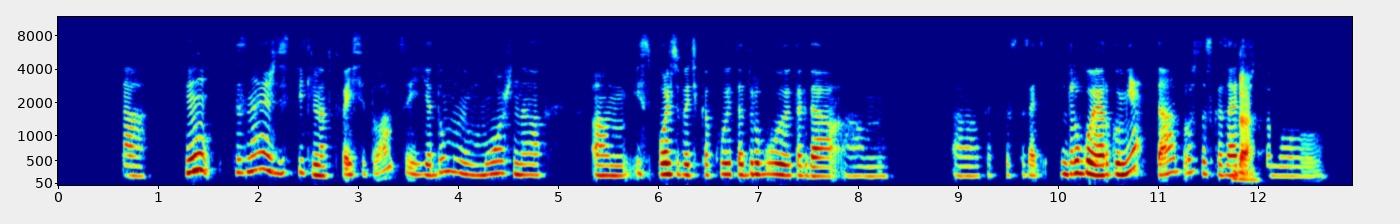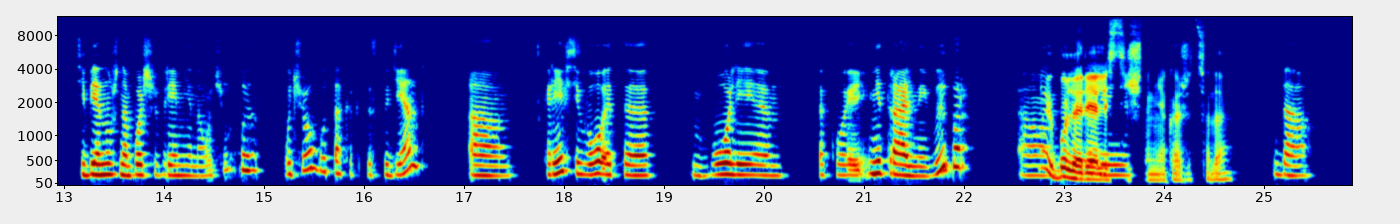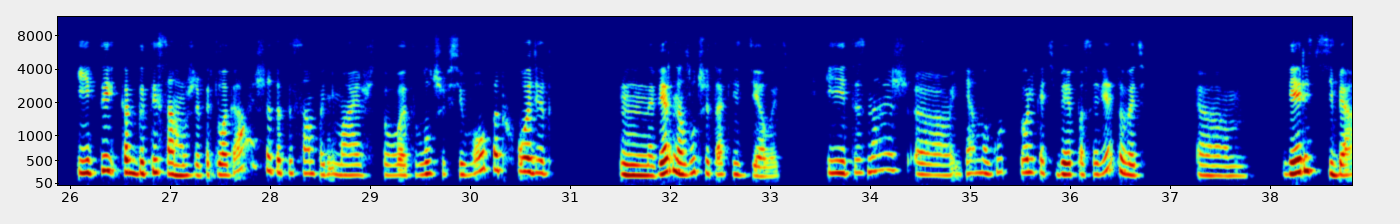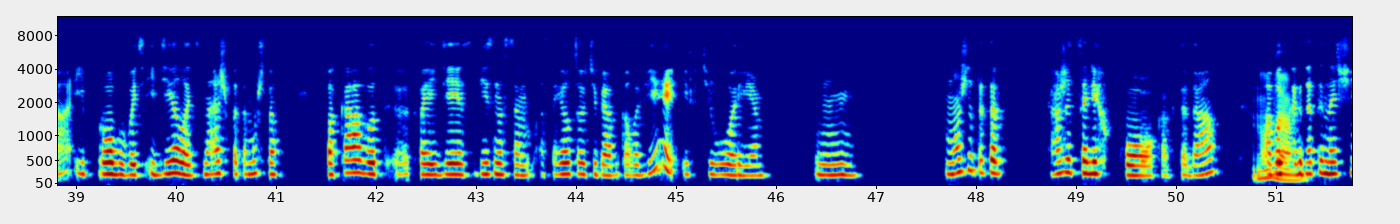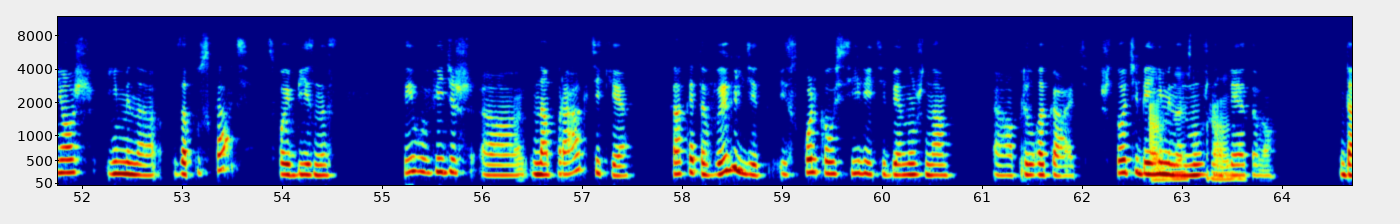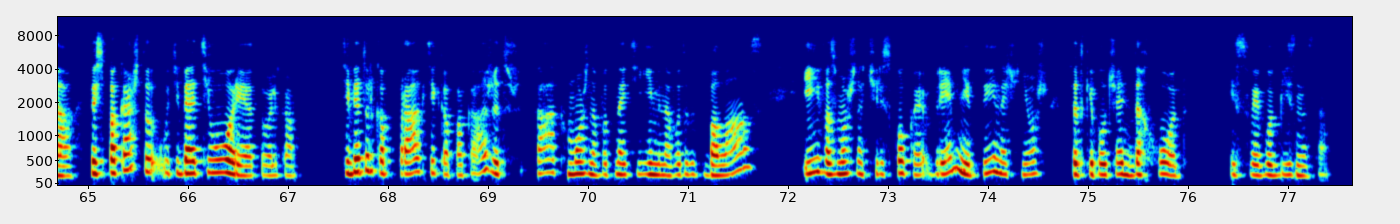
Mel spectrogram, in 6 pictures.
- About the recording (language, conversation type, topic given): Russian, advice, Как понять, стоит ли сейчас менять карьерное направление?
- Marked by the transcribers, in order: tapping; "сколько" said as "скока"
